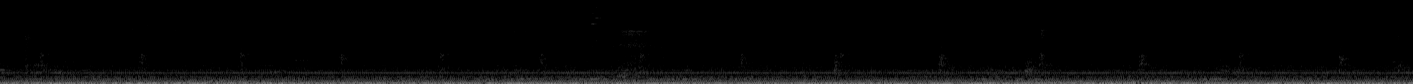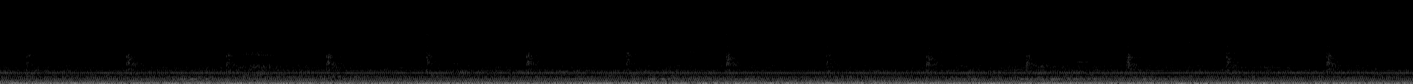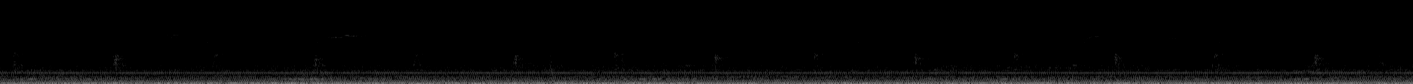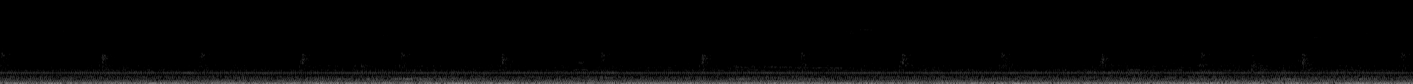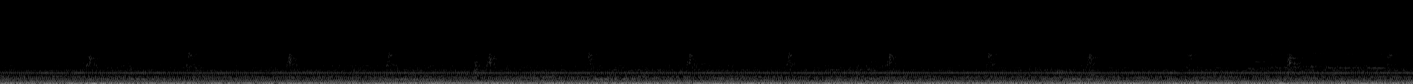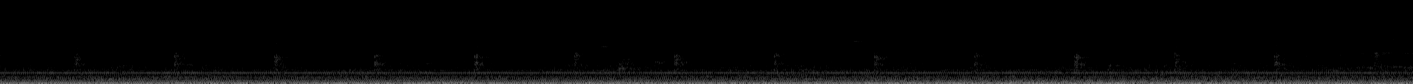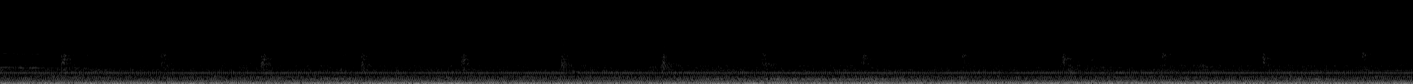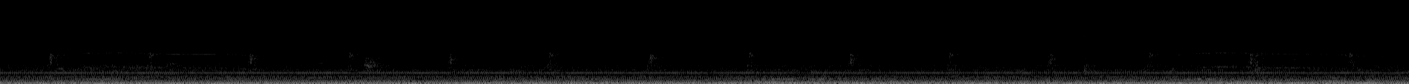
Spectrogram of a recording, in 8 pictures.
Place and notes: Unnamed Road, Dorchester, UK - New Barn Morning Meditation Pt1
This upload captures the morning chant read in English and then chanted in Vietnamese. (Sennheiser 8020s either side of a Jecklin Disk on a SD MixPre6)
